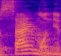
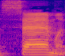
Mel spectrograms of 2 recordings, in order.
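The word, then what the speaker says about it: salmon: 전혀 알아들을 수 없습니다 정확한 발음은 3 먼 입니다 샘은 ism 은 풀 띄는 이렇게 나는 저녁에 어 연어를 먹었어 라는 의미죠 그래서 l 은 없다고 생각하시면 됩니다 자 이렇게 모금이 있는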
